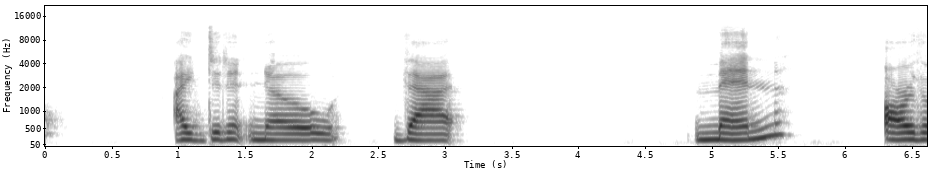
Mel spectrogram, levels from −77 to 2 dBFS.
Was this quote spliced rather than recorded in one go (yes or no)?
no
